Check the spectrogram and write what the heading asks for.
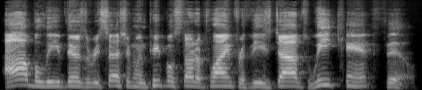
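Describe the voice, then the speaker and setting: A man's voice: high-pitched, moderate pace, pushed and bright. A man co-hosting a casual business show, joking and walking through earnings numbers with asides. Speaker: co-host.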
